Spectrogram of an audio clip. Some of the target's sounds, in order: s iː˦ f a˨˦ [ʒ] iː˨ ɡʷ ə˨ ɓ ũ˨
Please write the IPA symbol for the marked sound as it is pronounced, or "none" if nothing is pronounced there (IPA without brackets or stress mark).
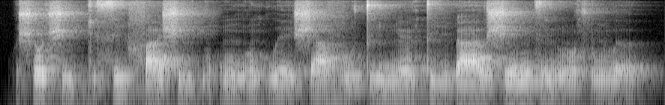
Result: ʃ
